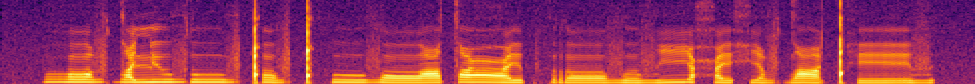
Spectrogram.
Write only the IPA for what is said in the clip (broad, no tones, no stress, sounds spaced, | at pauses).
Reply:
ɦ ɔ v dˤ ɪ lʲ u v ɾ uː v ǃ ɔ v ǃʰ uː v ɔː tˤ ɪ ʕ ɪ pʰ r ɔː v ʊ v iː ħ e x i v dˤ a ǃʰ ɪː v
